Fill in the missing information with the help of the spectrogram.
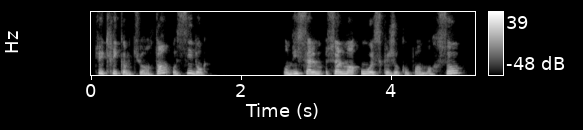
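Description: A woman's voice: mid-range voice, very animated, normal speed, darkish tone. A woman teaching Dutch spelling rules, explaining step by step and often correcting herself as she thinks aloud. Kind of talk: casual explanatory lesson.

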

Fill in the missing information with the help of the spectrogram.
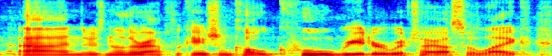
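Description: A man giving a relaxed, casual product demo of an app, with plenty of fillers. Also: deep voice, rapid-fire. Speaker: tech blogger demonstrating an app.

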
